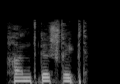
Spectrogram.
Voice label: "handgestrickt", German; adjectives

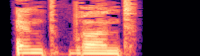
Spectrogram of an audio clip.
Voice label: "entbrannt", German; adjectives

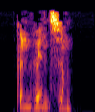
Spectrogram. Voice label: "convincing", English; adjectives

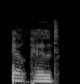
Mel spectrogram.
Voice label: "erhellt", German; adjectives

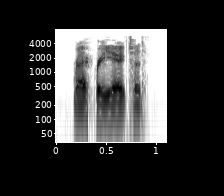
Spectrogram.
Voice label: "recreated", English; adjectives

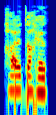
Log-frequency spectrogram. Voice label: "heiterhell", German; adjectives

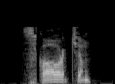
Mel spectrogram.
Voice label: "scorching", English; adjectives

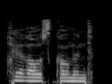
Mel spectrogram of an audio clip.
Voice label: "herauskommend", German; adjectives

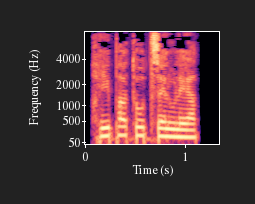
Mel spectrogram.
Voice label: "hepatozellulär", German; adjectives

